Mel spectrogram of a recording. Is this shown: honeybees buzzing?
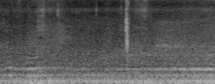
yes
